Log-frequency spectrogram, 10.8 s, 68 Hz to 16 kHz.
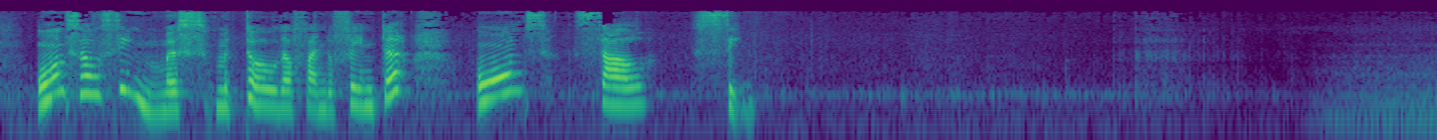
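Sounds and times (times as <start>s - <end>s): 
speech: 0.3s - 5.8s
low car engine drone heard from inside while driving: 9.8s - 10.7s.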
